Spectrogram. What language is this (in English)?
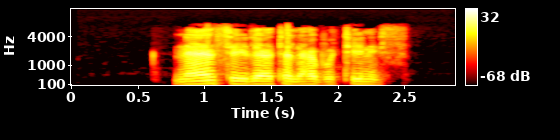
Arabic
